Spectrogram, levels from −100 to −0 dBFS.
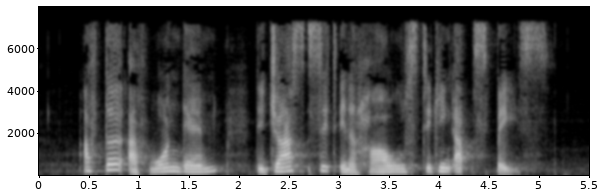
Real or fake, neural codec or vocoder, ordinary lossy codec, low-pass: fake; codec, 24 kHz, 6 kbps, HILCodec; MP3, 48 kbps; 7.2 kHz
